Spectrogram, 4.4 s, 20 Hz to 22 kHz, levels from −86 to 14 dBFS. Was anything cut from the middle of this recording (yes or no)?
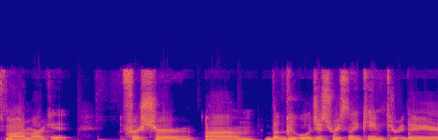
yes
